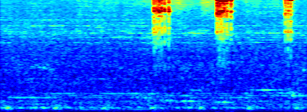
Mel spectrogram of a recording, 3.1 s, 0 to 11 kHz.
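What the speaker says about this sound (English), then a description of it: "I've got my ratchet and I'm going to set it on tighten." Three short metallic ratchet clicks from a hand ratchet being set to tighten on a bolt during a primary oil change on a 2001 Harley-Davidson Sportster 1200 Custom, close and crisp over a quiet room.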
